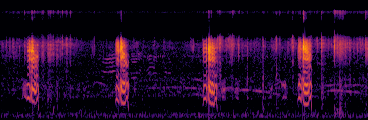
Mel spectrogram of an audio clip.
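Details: Francolin (teetar) repeating a harsh, ringing, looping call about every two seconds, four times in total, with a faint click near the end.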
